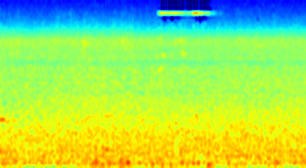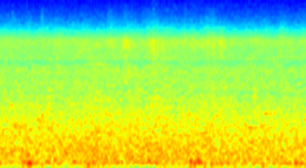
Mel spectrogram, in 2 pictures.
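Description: Steady rushing noise of wind buffeting the microphone.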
